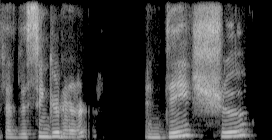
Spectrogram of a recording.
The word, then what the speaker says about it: chevaux: Chevaux. Donc, un cheval, a horse. Des chevaux, plural. O. Des cheveux. E. O. E. O. E. You see my lips? They are quite extended when I pronounce O.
